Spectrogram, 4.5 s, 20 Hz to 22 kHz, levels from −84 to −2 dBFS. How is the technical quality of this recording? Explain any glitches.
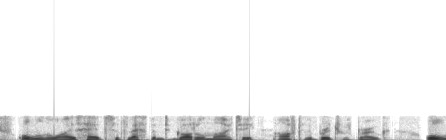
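The speech has three kinds of glitch, heard over telephone-band audio with nothing above 4 kHz, which fits a G.711 A-law call path.

Audio missing between chunks: brief skips at 0.54, 1.51, 2.49 and 3.47 s, almost exactly a second apart. Each loses a sliver of roughly 20 ms and butts the two sides together. The likely cause is a processor that drops audio while switching one-second chunks. The strict regularity and the absence of any fill separate these skips from network loss.

Comfort noise in place of the background: from 2.63 to 2.73 s, about 100 ms of the background, which sits about 30 dB below the loudest speech, turns into smooth, featureless hiss at the same level. The likely cause is a sender that pauses transmission and a receiver that substitutes synthetic noise. Because the level is unchanged, this sounds like a change of texture rather than a dropout.

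Burst of packet loss: between 4.19 and 4.28 s, about 80 ms of audio never arrives. The receiver stretches the last sound for about 74 ms, fading it as a held buzz or hiss, and then resumes further on. That concealed tail distinguishes it from the clean chunk skips.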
